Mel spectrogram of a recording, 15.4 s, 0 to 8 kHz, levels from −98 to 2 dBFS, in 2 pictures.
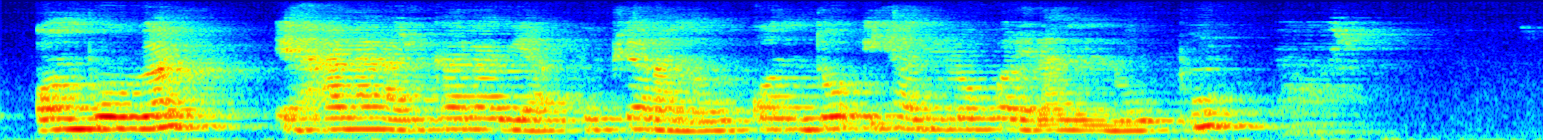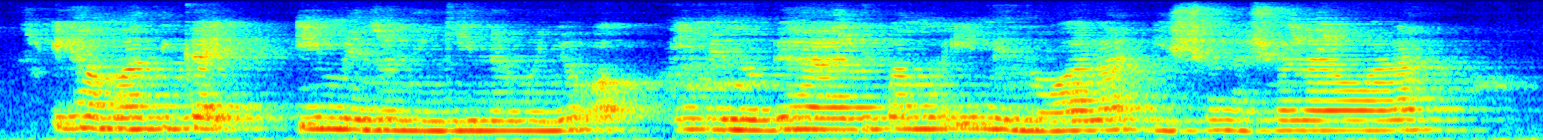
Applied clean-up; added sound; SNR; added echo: neural separator model SepFormer DNS4.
